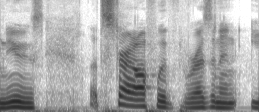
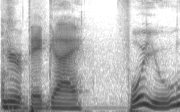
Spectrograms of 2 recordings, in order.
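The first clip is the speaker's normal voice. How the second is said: dumb put-on masked villain voice; 4 dB quieter than usual. Doing a dumb Bane voice after talking about the films: dumb Bane voice. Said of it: "I do like doing the dumb Bane voice".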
